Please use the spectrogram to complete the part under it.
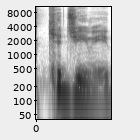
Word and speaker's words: Kijimi: We see Kojimi. I said it correctly this time, not Kojima. Kojimi. – No, Kojimi. You still said it wrong. It's Kijimi. There's no O in it.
